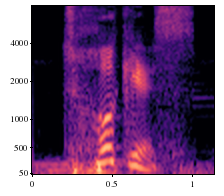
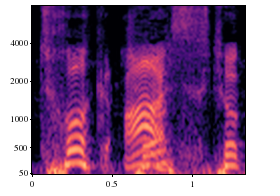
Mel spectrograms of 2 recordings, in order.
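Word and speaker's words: tuchus: Anthony tweets here, it's pronounced Tuckus. Like took us.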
